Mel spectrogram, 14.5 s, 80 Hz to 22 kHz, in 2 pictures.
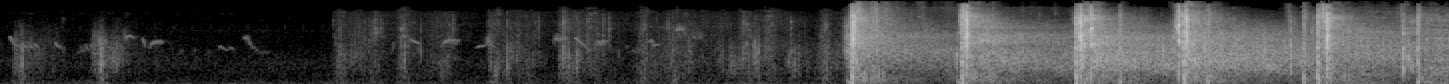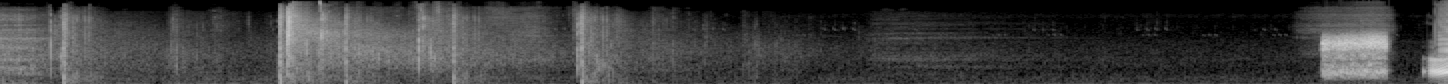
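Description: Arma 3 gunfire: a series of sharp, fairly distant shots cracking irregularly against near silence, about a dozen reports over several seconds, then a pause before a louder burst at the end.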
